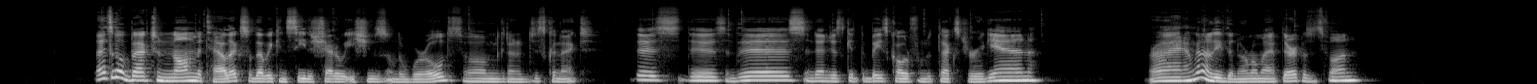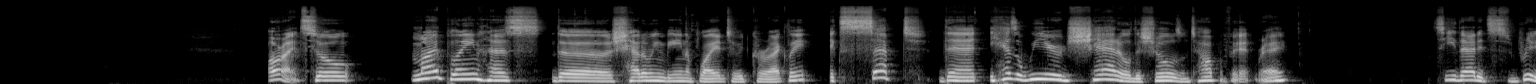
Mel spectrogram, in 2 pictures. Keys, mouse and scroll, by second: 0.4 alt+right click, 1.9 click, 2.9 right click, 6.0 alt+click, 6.4 alt+click, 7.1 alt+click, 8.2 click, 9.6 click, 10.8 right click, 12.8 click, 16.3 click, 17.6-21.0 alt+drag, 22.2-25.0 alt+drag, 28.4-30.7 alt+drag.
